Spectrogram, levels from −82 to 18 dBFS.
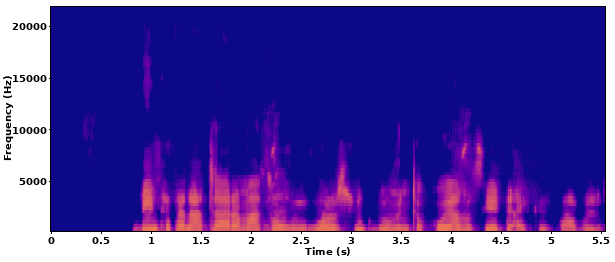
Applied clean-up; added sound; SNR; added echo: neural mask model Resemble Enhance denoiser.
